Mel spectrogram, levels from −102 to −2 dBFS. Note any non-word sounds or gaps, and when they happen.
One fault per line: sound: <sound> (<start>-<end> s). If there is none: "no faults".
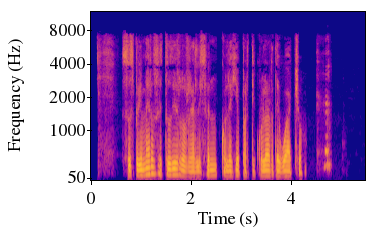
sound: laugh (4.5-4.8 s)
